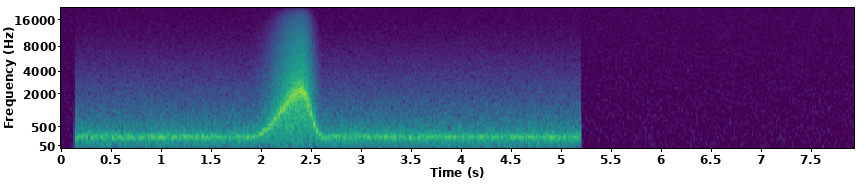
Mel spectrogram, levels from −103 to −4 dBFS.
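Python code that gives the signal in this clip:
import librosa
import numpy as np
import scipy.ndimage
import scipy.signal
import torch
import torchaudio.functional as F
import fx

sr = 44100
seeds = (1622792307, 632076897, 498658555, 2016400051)

y = fx.whoosh(sr, seeds[0], length_s=5.05, peak_s=2.27, rise_s=0.54, fall_s=0.22, ends_hz=230.0, peak_hz=2200.0, q=8.4, swell_db=21.5)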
